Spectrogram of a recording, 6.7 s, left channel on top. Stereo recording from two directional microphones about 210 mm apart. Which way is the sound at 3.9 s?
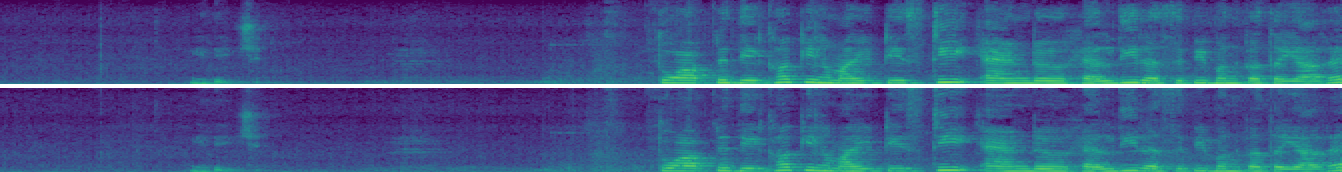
45° left (ahead or behind).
